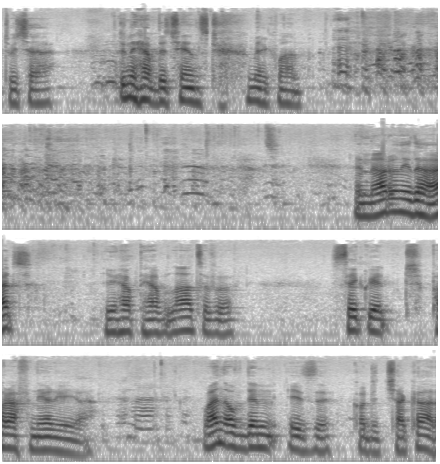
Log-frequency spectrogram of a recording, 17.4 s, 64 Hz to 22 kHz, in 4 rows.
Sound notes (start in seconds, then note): 3.0 participants laughing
